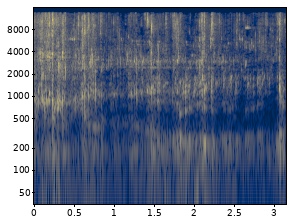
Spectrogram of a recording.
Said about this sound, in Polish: Żebyśmy w przyszłości mieli ten sam komfort, żeby nasze dzieci, nasze wnuki miały ten sam komfort odkręcenia kranu i zobaczenia strumienia wody.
